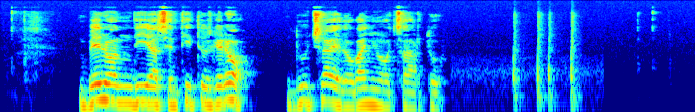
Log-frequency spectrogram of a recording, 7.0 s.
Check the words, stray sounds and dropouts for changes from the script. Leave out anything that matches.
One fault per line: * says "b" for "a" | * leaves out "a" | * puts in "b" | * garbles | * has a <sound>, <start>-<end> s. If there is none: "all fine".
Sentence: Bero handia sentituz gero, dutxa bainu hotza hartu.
* puts in "edo"
* has a thud, 5.1-5.8 s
